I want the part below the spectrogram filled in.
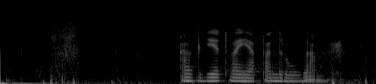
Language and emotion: Russian, neutral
